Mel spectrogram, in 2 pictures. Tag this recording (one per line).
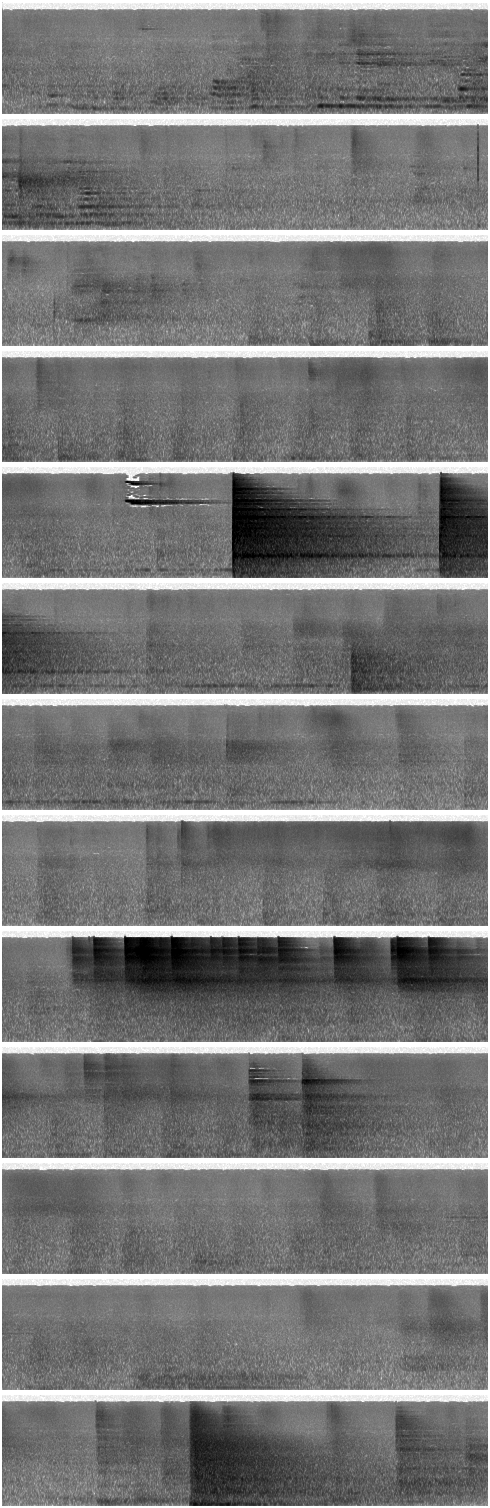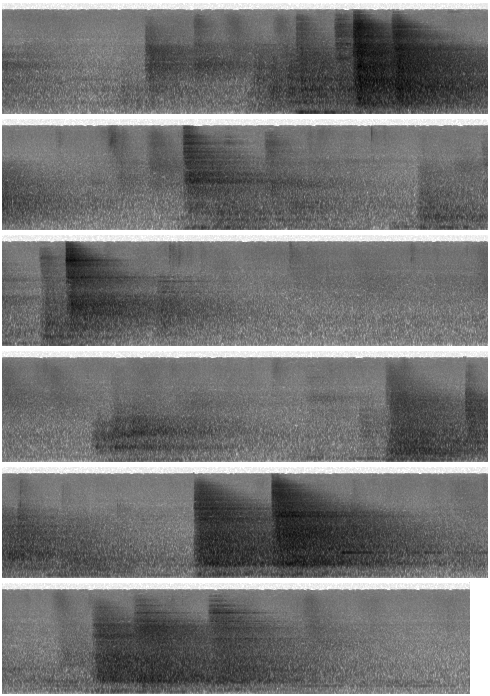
Surround
Doors
ATMOS
Jail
